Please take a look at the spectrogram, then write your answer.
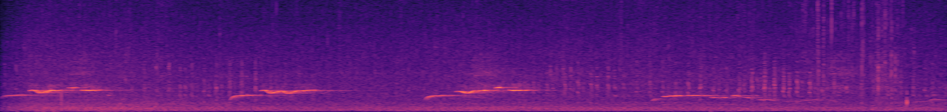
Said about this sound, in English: But when a member of the Hadza community in Tanzania goes out walking and makes this special whistle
